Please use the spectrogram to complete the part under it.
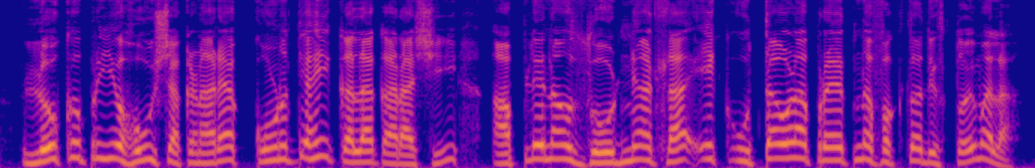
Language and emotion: Marathi, angry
